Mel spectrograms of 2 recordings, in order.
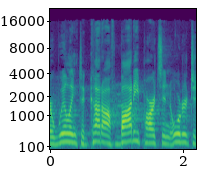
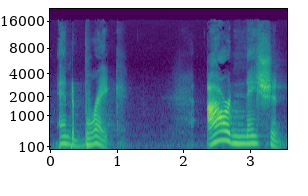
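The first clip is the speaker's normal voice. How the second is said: solemn preaching; 3 semitones lower, slower than usual. Acted. Slow solemn sermon point.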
